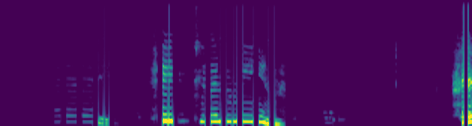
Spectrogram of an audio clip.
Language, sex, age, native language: Icelandic, female, 10, Icelandic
